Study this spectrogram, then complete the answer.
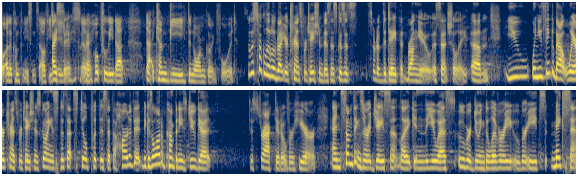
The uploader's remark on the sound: at the 2018 Rise conference in Hong Kong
